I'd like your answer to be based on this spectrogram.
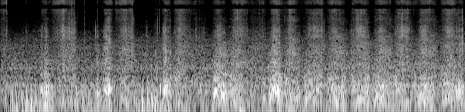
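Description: Fingertips and nails scratch and rub the textured surface of a flat, coarsely woven blue and white fabric placemat. The result is a steady, dense, dry scratching and rasping with irregular strokes that swell and fade. There are a few slightly louder rubs along the way.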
